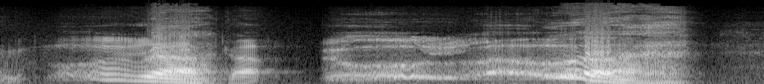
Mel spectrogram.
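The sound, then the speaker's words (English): A voice imitates groaning with two drawn-out, loud groans that waver in pitch. The first is shorter and ends with a brief catch, and a short pause separates it from the longer second groan. “Do you just sit there and just kind of groan and”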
